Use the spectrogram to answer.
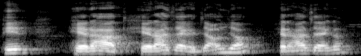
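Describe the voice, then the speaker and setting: A man's voice: a little high, normal speed. A man teaching a lesson on memory tricks, explaining step by step, asking himself questions and answering them, and correcting his own slips. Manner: explanatory, repeats points, asks and answers himself. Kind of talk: exam-prep mnemonic lesson.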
